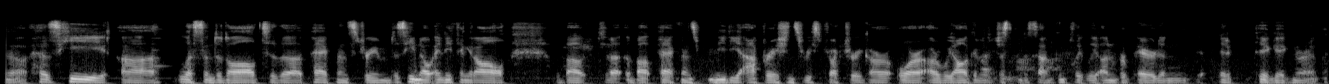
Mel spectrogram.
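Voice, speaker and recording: A man's voice: low voice, level tone, moderate pace, breathy edge, lo-fi sound. A man chatting casually as co-host of a live stream, rambling with lots of restarts and fillers, recorded on a home computer mic. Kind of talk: casual chat.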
